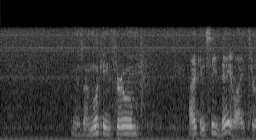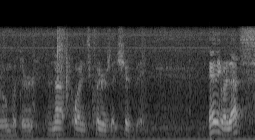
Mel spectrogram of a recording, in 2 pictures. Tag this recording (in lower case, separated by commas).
speech, inside a small room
